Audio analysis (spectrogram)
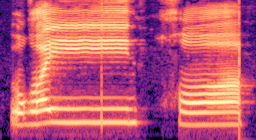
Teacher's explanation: حلق کے اوپر والے حصے سے ادا ہوتے ہیں، حلق کے اوپر والے حصے سے، یعنی کہ جو کہ ماؤتھ والی سائڈ ہے آپ کے تھروٹ کی، وہاں سے ادا ہوتے ہیں۔ اور یہ ٹو حروف ہیں غین خا۔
